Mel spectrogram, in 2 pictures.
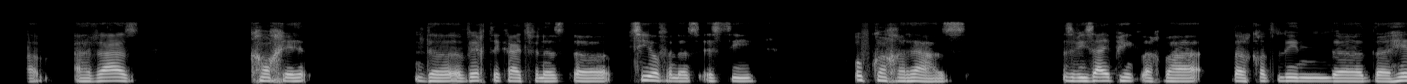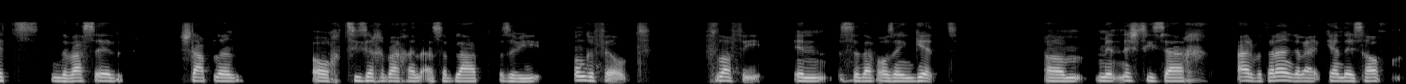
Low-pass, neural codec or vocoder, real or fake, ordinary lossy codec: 7.2 kHz; none; real; none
